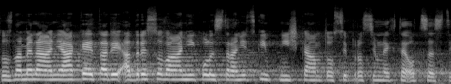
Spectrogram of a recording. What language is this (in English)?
Czech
